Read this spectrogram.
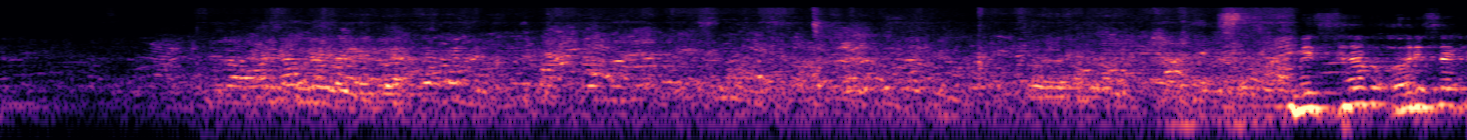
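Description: A crowd of men cheers and chatters.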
